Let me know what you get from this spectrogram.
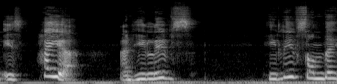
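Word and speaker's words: Haigha: His name is Hager." He pronounced it so as to rhyme with mayor, so said Hager.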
